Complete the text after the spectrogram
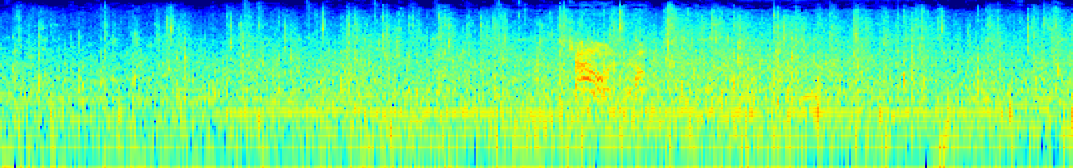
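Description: Horse hooves clop on cobblestones nearby.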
